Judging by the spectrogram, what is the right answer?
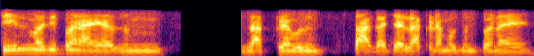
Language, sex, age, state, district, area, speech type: Marathi, male, 18-30, Maharashtra, Thane, urban, conversation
